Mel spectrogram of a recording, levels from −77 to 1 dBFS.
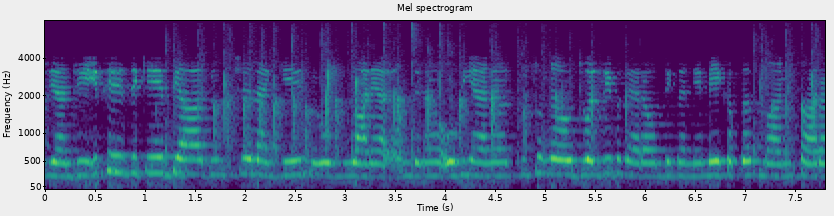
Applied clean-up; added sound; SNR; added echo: none; Applause / Clapping; 15 dB; reverberation time 0.9 s.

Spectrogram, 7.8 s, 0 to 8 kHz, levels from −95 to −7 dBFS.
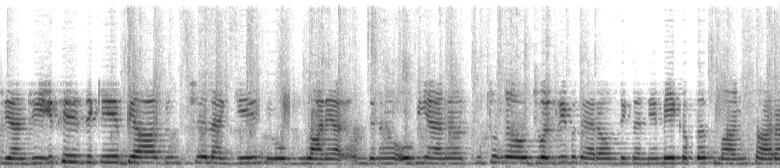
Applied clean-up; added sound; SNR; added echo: neural separator model SepFormer DNS4.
